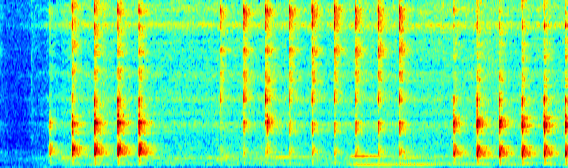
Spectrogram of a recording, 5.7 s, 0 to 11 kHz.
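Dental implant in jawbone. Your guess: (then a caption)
Failed. A dental implant in the jawbone is tapped repeatedly during a check, producing a string of short, bright metallic clicks pitched around 1 kHz that die away almost instantly. The taps come in uneven bursts, some louder and some softer. The sound is off from normal, and the implant proves to have failed because it never integrated with the bone.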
